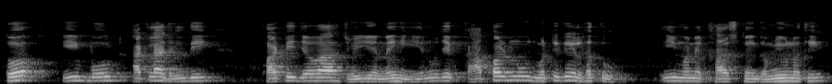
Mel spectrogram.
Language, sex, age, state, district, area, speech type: Gujarati, male, 45-60, Gujarat, Morbi, rural, spontaneous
